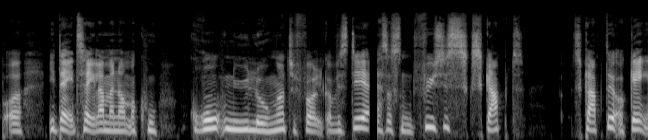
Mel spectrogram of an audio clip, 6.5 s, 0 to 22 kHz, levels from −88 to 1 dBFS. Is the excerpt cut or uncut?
cut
